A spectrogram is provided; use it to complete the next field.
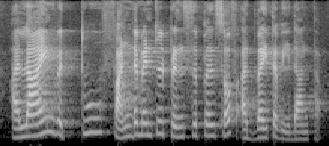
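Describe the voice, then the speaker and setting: Lively intonation shapes this bright, sharp-toned voice. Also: woman. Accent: Telugu. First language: Telugu. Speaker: engineer and quantum physicist, conference speaker. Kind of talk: conference talk. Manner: formal.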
